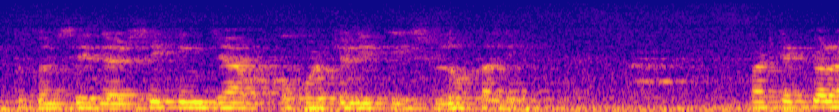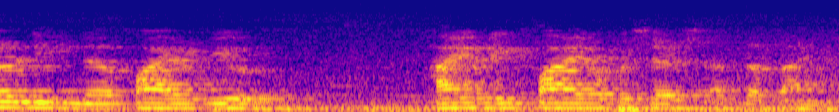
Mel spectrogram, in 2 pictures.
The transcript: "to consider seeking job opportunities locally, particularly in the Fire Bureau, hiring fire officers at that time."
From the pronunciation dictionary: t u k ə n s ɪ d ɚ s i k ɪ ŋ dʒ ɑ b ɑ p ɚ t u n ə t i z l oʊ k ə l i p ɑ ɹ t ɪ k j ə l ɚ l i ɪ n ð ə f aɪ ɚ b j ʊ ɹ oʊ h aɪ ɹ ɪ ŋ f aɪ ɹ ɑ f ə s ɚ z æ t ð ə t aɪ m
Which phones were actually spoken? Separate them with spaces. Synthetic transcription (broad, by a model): t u k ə n s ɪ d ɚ s i k ɪ ŋ dʒ ɑ b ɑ p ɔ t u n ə t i s l oʊ k ə l i p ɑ ɹ t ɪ k j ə l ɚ l i ɪ n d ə f aɪ ɚ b j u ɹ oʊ h aɪ ɹ ɪ ŋ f aɪ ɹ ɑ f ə s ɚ s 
